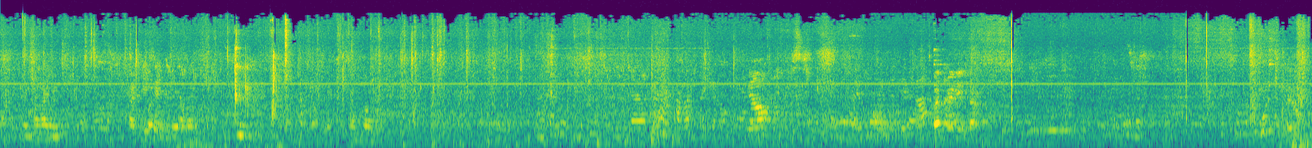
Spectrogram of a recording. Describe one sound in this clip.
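Men and women talk quietly nearby, outdoors.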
